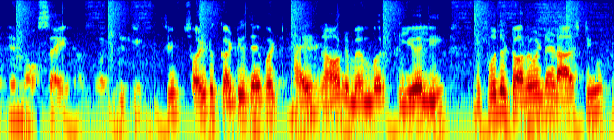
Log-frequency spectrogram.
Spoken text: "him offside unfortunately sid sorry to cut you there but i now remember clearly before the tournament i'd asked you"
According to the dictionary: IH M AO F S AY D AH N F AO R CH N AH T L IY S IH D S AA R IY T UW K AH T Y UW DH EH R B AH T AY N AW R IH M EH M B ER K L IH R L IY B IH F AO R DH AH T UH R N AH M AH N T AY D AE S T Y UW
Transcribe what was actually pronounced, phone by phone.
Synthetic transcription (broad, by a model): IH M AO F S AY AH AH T IY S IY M S AA R IY T UW K AH T Y UW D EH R B AH T AY N AW R IH M EH M B ER K L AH R L IY B IH F AO R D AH T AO R N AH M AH N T AY D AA S T Y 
